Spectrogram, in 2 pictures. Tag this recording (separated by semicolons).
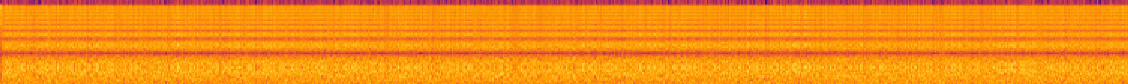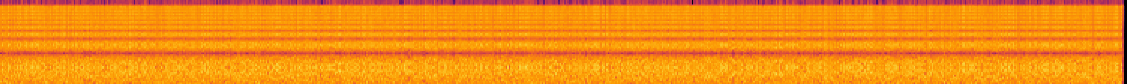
frequency; low; noise; step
